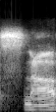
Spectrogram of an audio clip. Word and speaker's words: Snov: like snov dot io it's called snov this is how it's pronounced i believe and you can actually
